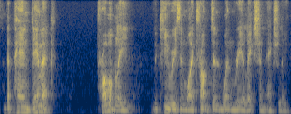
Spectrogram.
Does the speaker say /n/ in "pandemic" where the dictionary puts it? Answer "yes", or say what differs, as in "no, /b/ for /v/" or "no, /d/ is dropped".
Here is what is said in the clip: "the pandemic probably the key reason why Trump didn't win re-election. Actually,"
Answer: yes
